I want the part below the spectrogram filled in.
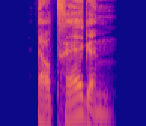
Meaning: dative plural of Ertrag
- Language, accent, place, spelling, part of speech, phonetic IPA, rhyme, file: German, Germany, Berlin, Erträgen, noun, [ɛɐ̯ˈtʁɛːɡn̩], -ɛːɡn̩, De-Erträgen.ogg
